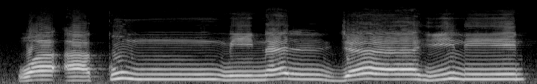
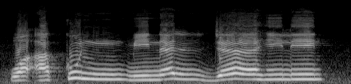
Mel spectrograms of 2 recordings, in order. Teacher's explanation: Adik-adik perlu masukkan bunyi huruf nun ke dalam huruf mim tersebut. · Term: idgham ma'al-ghunnah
